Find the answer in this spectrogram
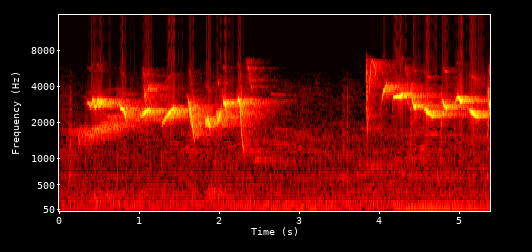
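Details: Banyuwangi greater green leafbird in agitated ngentrok: rapid chattering whistles sliding downward, a short lull, then a high, steady whistled phrase with warbling inflections.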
